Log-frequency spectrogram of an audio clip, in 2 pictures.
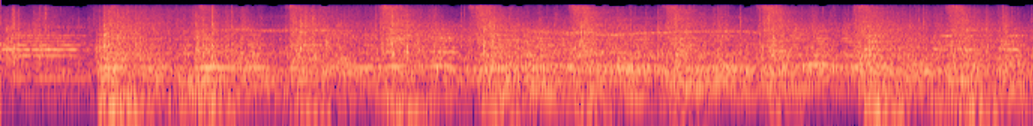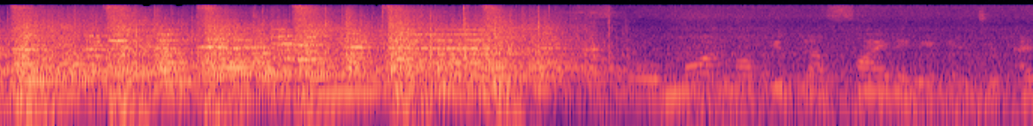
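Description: Brass marching band music with a steady drum beat and a crowd cheering, stopping about eight seconds in, after which faint voices are left.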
